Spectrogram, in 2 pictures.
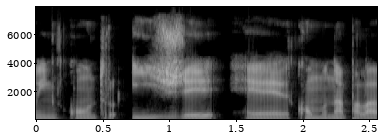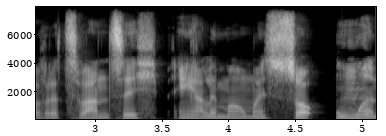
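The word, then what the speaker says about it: zwanzig: Existe também o IG no final de palavra pronunciado com som de K, então as pessoas falariam 20.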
